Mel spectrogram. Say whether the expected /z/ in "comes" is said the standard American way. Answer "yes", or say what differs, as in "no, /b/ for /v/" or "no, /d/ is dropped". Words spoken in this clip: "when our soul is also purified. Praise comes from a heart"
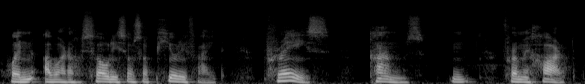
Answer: no, /s/ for /z/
